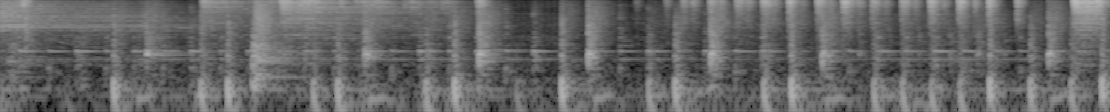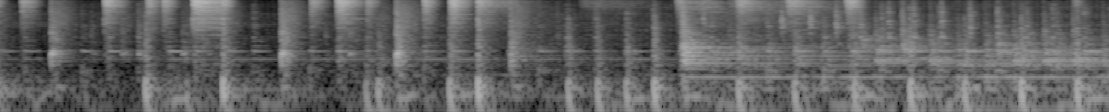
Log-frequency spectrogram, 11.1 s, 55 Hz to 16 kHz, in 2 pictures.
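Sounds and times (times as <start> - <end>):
backing track held notes: 0.0 - 11.0
cymbals: 0.0 - 11.0.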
